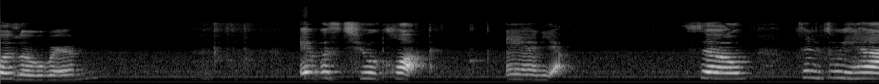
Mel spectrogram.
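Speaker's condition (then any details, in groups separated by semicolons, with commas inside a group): Cerebral palsy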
